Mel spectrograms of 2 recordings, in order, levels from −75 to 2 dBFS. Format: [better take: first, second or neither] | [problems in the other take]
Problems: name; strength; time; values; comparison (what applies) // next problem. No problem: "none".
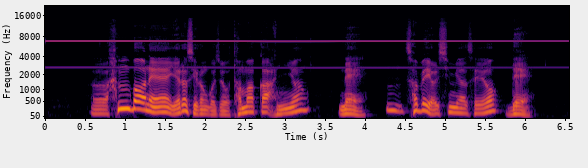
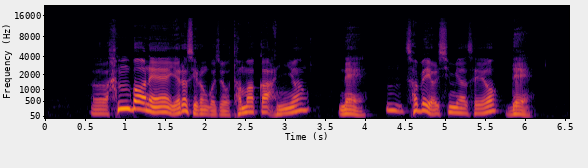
second | high-pitched whine; noticeable; throughout; 7 kHz, 15 dB below the speech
